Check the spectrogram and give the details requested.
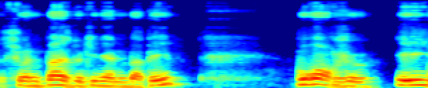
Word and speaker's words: Mbappé: Mbappé, ça se lit, ça ne se prononce pas. C'est pas Mbappé, c'est Mbappé. Mbappé, il a eu ce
